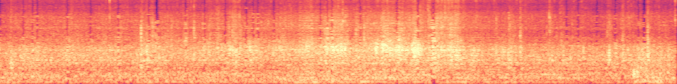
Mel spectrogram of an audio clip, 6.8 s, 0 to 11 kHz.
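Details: 2001 Chevrolet Silverado 1500 driving, loose clattering rattle from the rear as the back tires hit bumps, progressively worse; caused by the parking brake (e-brake), with its cable hanging after spare tire removal.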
